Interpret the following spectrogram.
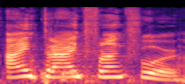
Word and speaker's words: Eintracht Frankfurt: Eintracht Frankfurt.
